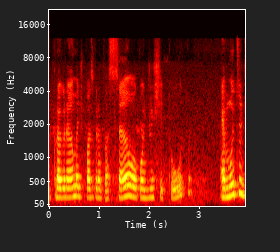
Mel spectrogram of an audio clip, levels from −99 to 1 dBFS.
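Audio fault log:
0.68–0.73 s, 1.07–1.37 s, 2.13–2.38 s, 2.71–3.14 s, echo leak: a very faint, delayed copy of the speech trails the original by 168 ms, sitting far below the direct sound and surfacing only in these short scraps rather than continuously. The likely cause is a far-end loudspeaker whose echo canceller let part of its microphone pickup through, so remnants of the returned signal were sent back down the call.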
